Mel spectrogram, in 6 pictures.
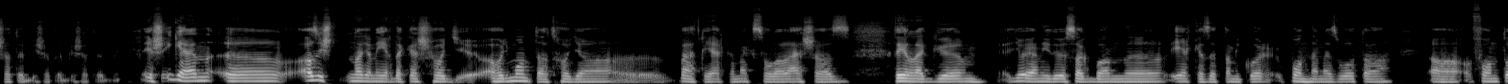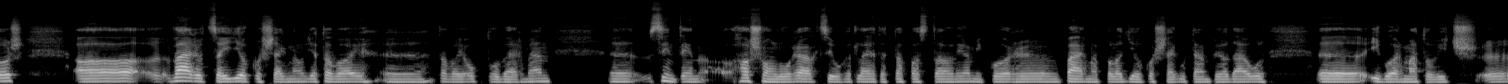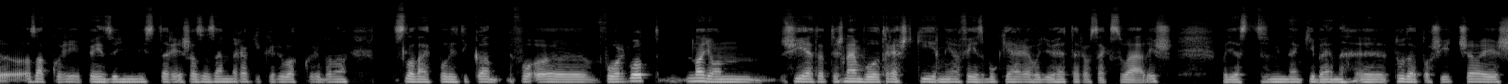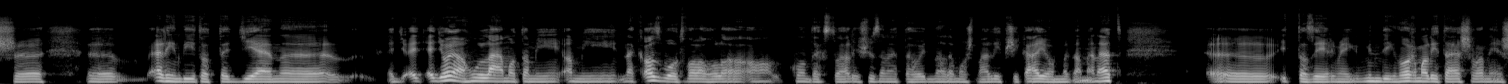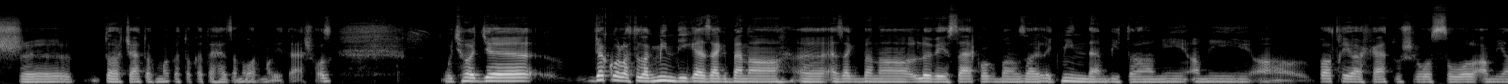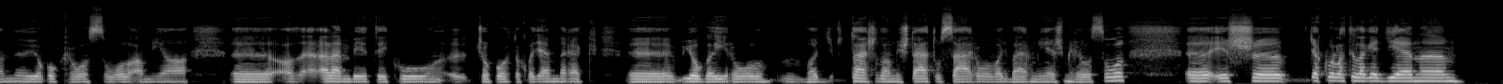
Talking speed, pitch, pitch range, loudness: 105 wpm, 125 Hz, 120-135 Hz, -25 LUFS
